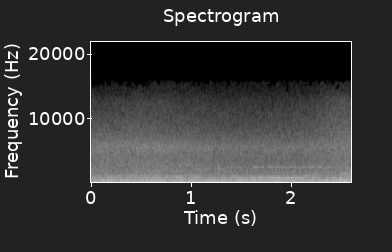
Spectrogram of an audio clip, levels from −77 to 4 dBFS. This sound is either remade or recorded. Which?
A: recorded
